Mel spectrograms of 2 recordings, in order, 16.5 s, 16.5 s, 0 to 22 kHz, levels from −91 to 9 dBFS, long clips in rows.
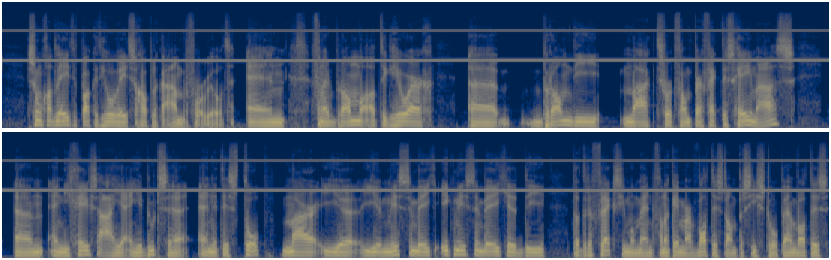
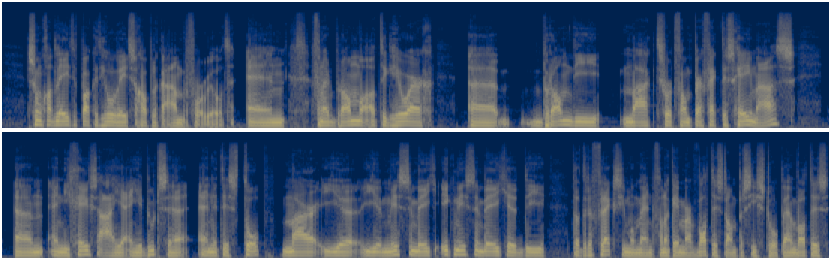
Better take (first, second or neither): second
